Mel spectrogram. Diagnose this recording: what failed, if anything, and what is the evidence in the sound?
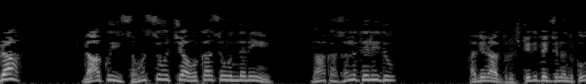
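The codec stage is the likely culprit: heavy MP3 compression at a very low bitrate, consistent with roughly 16 kbps. The speech has nothing above 10.5 kHz, where the encoder cut the treble to save bits. Weak frequency lines drop in and out between frames, so the sound turns watery and swirly throughout, with metallic chirps on sibilants and soft, smeared consonant onsets. The damage is heavy across the whole clip.

Pre-echo, also from the codec, appears twice. Short hiss runs ahead of an attack from 1.69 to 1.74 s, spreading about 53 ms, and again from 1.99 to 2.02 s, about 32 ms, just before "ఉందని నాకసలు". In each case a sharp onset landed late in a transform block. Quantisation noise sized for the loud part was spread across the whole block, so it fills the quiet gap before the attack and blunts it.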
